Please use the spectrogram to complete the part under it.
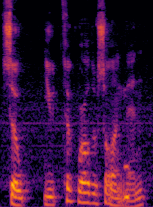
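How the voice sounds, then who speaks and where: A man with a gravelly voice hosting a talk show and putting conversational questions to a guest. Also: medium pitch, expressive, unhurried, warm tone. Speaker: talk show host, interviewer. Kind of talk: conversational interviewing. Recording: roomy echo, background noise.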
